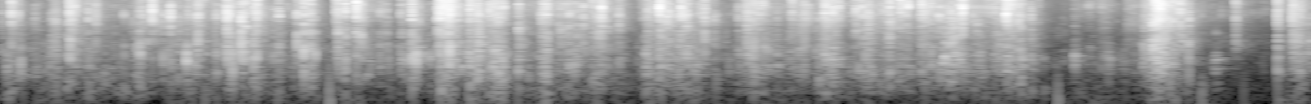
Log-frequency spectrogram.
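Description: Clear cellophane wrapping being peeled and crumpled off a perfume box, crinkling irregularly the whole time, with a louder crackle near the end.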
